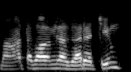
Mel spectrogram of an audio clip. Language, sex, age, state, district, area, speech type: Sindhi, male, 18-30, Madhya Pradesh, Katni, urban, conversation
